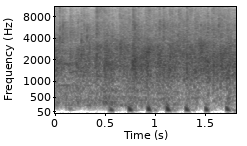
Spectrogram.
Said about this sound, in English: I love a clap.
